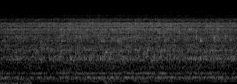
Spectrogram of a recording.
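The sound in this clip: A babbling brook gives a continuous, faint rush of water. The splashing wash holds steady with no pauses or distinct events.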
